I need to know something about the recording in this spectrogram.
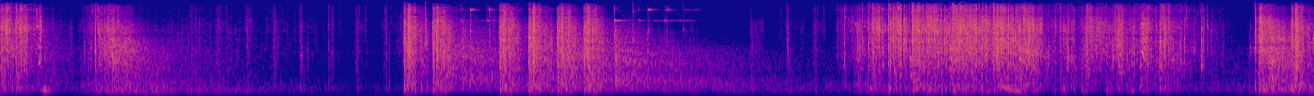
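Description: Gunshots from a shooting video game crack and echo.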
